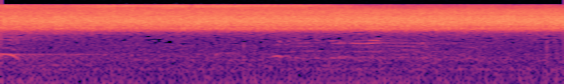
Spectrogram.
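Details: Cicadas singing in high summer at a school playground, self-recorded: a dense, unbroken high-pitched buzzing wash that holds steady at one loudness throughout, with faint low background rumble beneath.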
